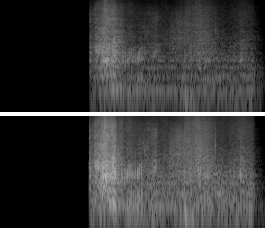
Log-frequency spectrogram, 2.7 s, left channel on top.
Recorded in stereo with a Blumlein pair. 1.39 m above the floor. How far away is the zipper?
About 0.7 m.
